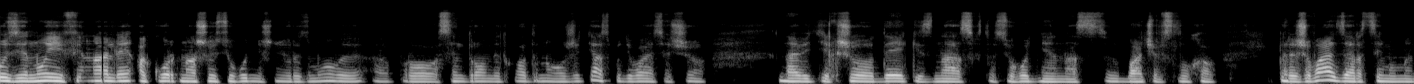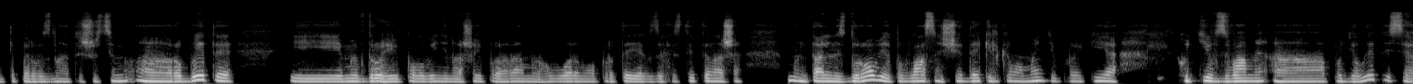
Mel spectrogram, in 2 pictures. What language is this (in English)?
Ukrainian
